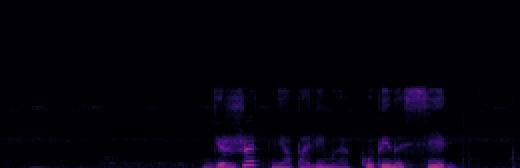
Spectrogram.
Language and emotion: Russian, positive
